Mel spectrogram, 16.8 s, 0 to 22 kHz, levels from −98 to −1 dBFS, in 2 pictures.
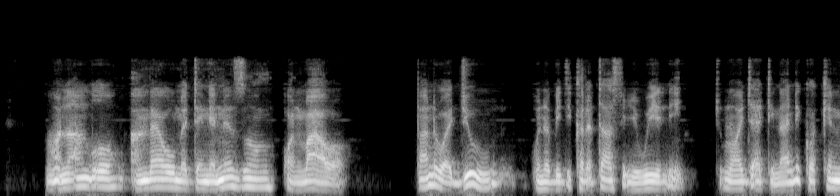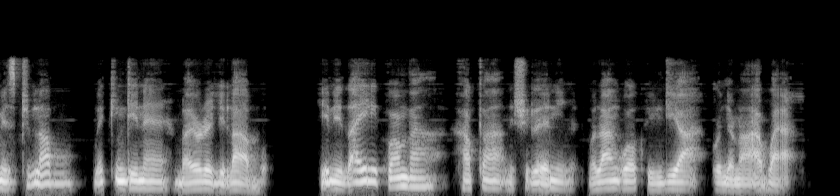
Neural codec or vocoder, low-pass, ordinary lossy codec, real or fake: codec, 16 kHz, 0.5 kbps, FunCodec, trained on LibriTTS, 25 frames a second; 7.2 kHz; Opus, 64 kbps; fake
